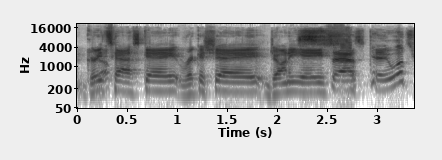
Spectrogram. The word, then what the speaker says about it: Sasuke: Sasuke, what's wrong with you?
